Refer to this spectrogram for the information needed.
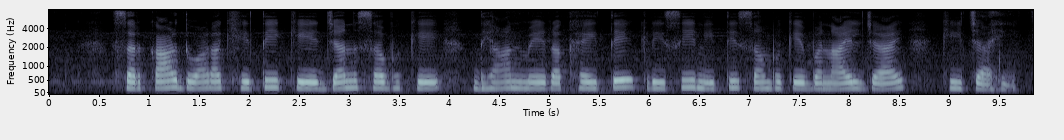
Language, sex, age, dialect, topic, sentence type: Magahi, female, 36-40, Western, agriculture, statement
